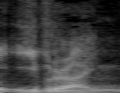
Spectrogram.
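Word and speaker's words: إبراهيم: 자기들의 조상이라고 생각해 그 거기는 발음이 이브라힘 이브라 그 축구 잘 모르시겠지만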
